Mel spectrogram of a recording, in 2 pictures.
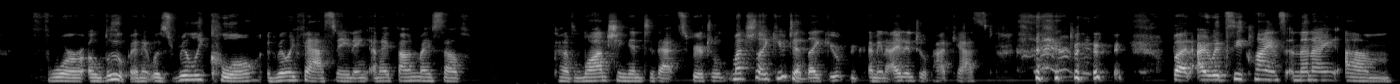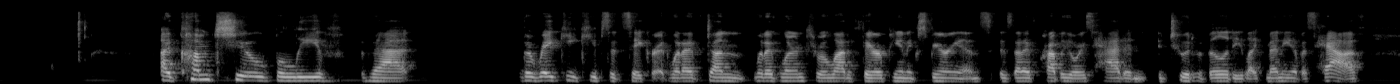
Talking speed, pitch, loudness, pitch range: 170 wpm, 165 Hz, -27 LUFS, 155-200 Hz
